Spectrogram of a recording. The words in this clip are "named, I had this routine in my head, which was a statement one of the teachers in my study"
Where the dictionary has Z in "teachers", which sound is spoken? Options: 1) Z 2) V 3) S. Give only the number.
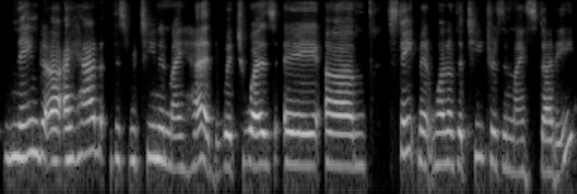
1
